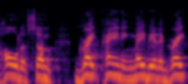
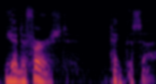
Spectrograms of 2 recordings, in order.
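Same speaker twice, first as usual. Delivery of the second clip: hushed whisper; 5 semitones lower, 11 dB quieter than usual. Acted. Preacher repeats the punchline to the congregation, whispering. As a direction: drop the voice to a whisper on take the son. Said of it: "repeated softer as a whisper".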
